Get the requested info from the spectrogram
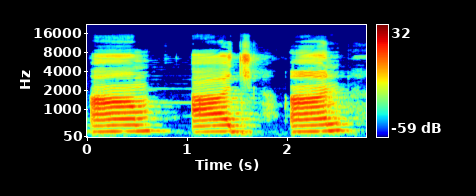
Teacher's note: الف مد آ، جسے الف ممدودہ کہتے ہیں، اس کی آواز الف کی آواز سے لمبی ہوتی ہے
